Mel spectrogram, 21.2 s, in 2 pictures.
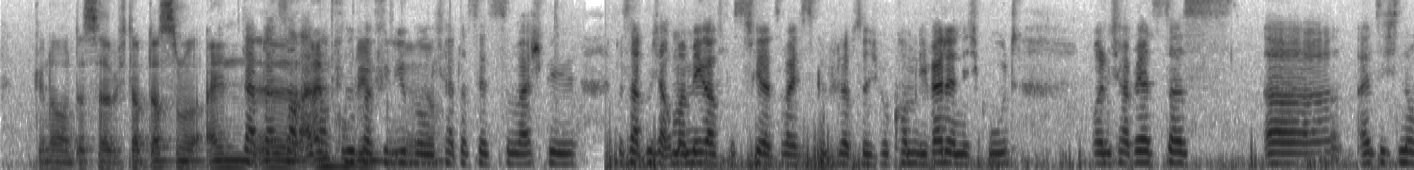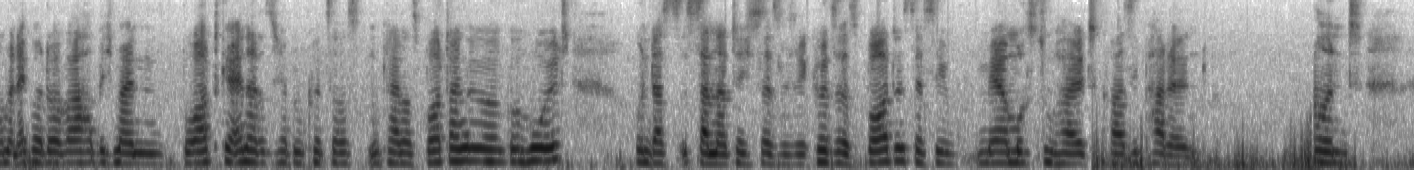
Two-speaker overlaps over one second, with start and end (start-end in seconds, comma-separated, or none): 1.8-3.4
